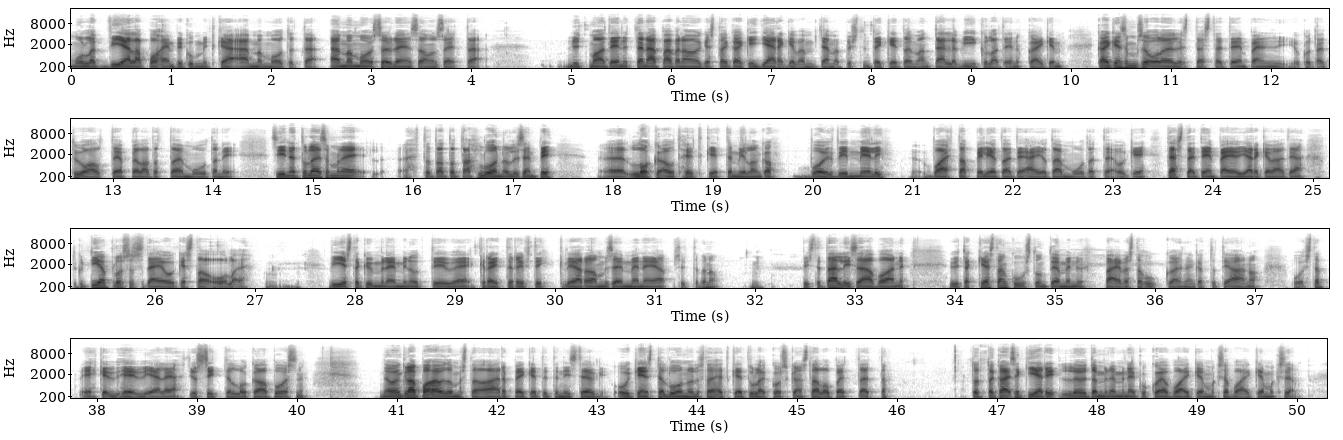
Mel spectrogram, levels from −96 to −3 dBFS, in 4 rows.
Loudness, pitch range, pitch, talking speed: -28 LUFS, 100-110 Hz, 105 Hz, 165 wpm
